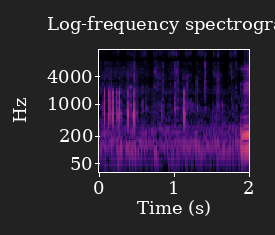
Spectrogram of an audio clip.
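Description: Beagle licking and chewing peanut butter off a metal mixing hook: a quick run of mouth smacks in the first half-second, then a few faint clicks.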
